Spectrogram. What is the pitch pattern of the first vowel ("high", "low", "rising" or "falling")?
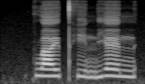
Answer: high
